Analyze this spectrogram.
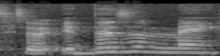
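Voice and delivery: usual speaking voice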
